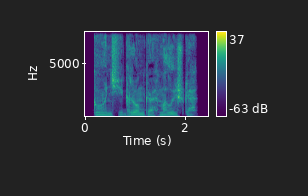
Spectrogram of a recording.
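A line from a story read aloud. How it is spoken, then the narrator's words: Whispering. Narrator (Russian): шептал он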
